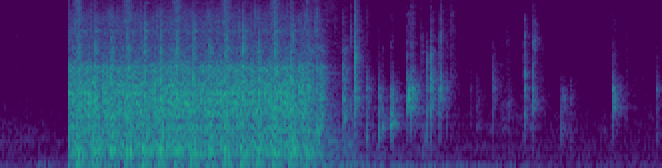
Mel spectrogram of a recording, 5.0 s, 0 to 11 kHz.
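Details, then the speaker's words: Detroit Diesel 3-53 in Dynahoe 160 backhoe, first start after out-of-frame rebuild: cranking chatter stops, then wet pops and oozing as the blower (airbox) gasket blows out, spilling oil. "you can hear a popping and oozing sound when the blower gasket blew out"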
